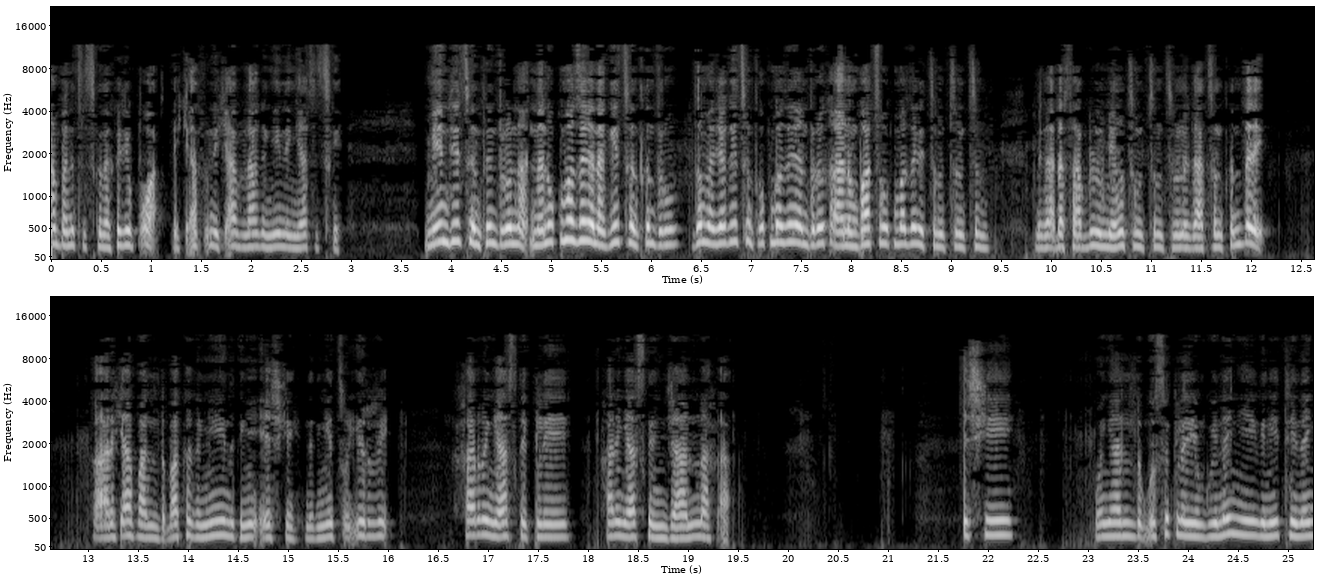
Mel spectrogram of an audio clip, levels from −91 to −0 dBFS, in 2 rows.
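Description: Throughout, the speech carries stacked compression artefacts and nothing above 11.8 kHz. This is likely transcoding between lossy codecs, pointing to low-bitrate HE-AAC smearing beneath a later WMA pass.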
